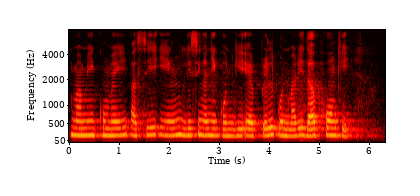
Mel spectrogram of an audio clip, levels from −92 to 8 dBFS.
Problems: none marked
